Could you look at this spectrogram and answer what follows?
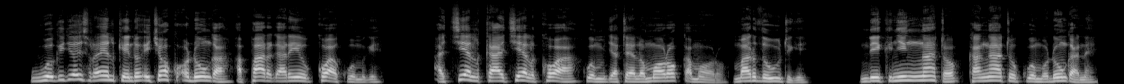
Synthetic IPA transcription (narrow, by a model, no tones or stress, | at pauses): woɡɪd͡ʒɔɪs̬ɾaɛlkendoɪt͡ʃɔkɔdʊŋɡaːpaɾɡaɾɪɔkɔakwomɡɪ | at͡ʃɪɛlkaːt͡ʃɪɛlkɔakwomd͡ʒatɛlɔmɔɾɔkamɔ̰ɾɔ̰mard̪outɡɪ | ndɪkɲiŋːatɔkaŋatɔkwomodʊŋɡanɛ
